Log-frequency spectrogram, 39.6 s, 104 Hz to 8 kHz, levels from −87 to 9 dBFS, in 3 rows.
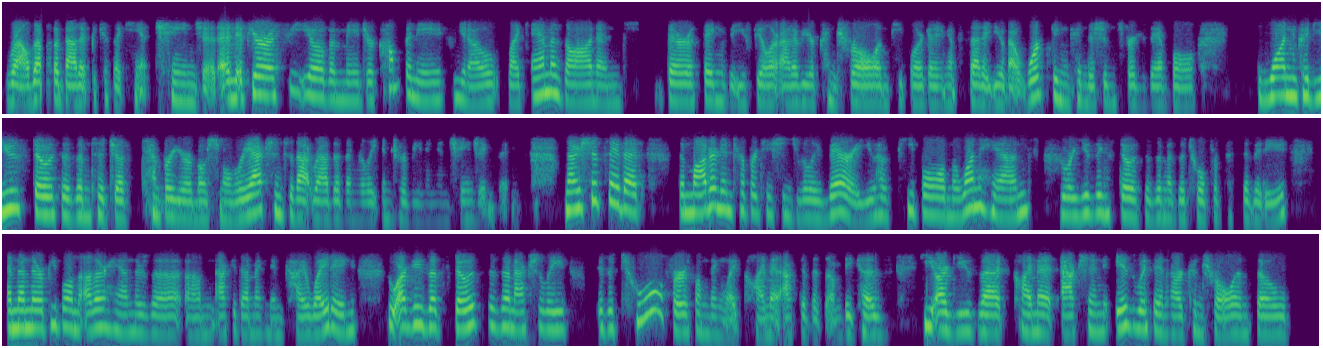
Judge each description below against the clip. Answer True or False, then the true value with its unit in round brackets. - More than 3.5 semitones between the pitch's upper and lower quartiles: True (4.2 semitones)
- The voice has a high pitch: False (180 Hz)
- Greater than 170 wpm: True (200 wpm)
